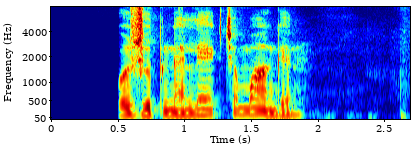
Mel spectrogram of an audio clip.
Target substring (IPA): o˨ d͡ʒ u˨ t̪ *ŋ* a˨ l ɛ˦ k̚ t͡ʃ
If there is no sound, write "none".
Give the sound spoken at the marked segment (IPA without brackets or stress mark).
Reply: ŋ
